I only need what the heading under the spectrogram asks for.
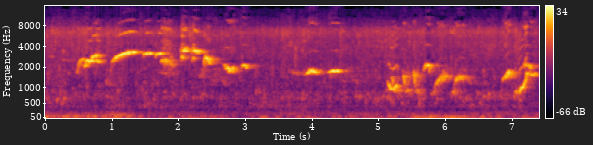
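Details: White-rumped shama song used as a lure to provoke rival shamas: loud clear whistles rising and falling, a string of quick phrases, then jumbled rapid notes.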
